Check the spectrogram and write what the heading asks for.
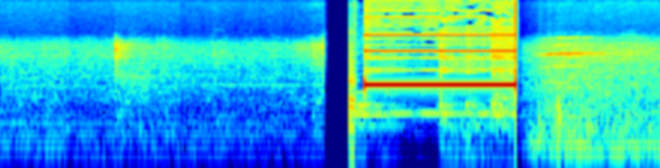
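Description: Quiet room tone, then a sharp click and a loud, steady, high-pitched electronic beep lasting about a second that cuts off abruptly, an editing beep added to the soundtrack.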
